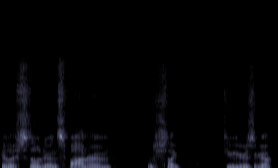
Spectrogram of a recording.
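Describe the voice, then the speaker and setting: A man playing along in voice chat, low-key and mostly asking quick questions. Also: level tone, fairly bright tone. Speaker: co-player in voice chat. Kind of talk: casual gaming chat.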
